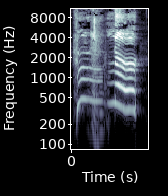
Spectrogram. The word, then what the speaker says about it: Knurr: it's a silent K, but the N, the HN'NR. So it's. Knurr. You got to get like a little gap in there too.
